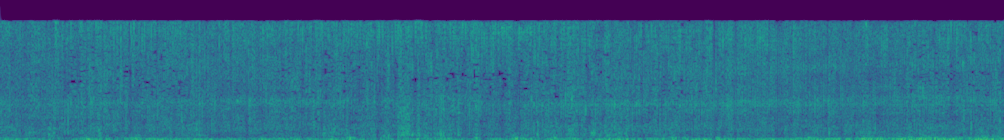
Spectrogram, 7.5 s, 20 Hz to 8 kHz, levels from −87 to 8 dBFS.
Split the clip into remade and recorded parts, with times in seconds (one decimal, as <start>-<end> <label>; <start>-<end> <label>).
0.0-0.5 remade; 0.5-1.4 recorded; 1.4-2.1 remade; 2.1-5.3 recorded; 5.3-6.7 remade; 6.7-7.5 recorded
